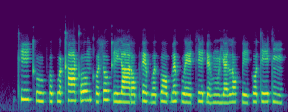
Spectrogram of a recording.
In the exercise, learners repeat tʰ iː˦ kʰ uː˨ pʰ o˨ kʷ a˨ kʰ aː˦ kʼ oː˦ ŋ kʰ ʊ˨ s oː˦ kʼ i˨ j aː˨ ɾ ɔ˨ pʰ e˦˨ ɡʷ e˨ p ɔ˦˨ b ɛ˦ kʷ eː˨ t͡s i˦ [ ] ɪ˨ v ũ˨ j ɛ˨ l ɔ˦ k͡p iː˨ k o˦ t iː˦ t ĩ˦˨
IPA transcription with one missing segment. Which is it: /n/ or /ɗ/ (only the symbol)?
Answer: ɗ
